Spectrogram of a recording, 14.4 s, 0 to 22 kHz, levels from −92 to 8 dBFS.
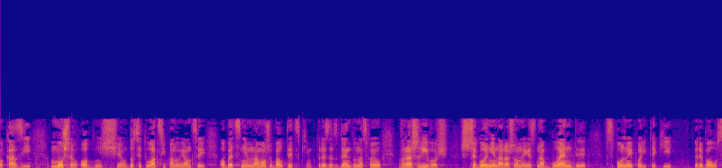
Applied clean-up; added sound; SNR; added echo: none; none; none; none.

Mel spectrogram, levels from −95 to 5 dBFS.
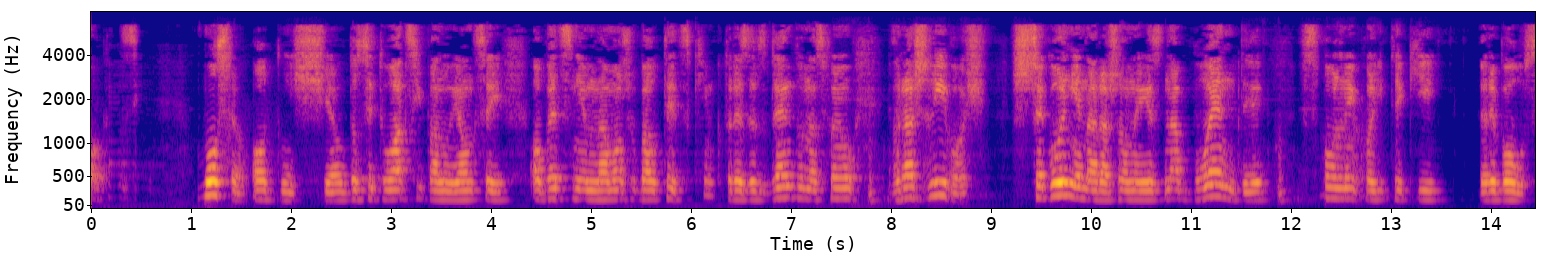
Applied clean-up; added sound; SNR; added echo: neural mask model DeepFilterNet 3.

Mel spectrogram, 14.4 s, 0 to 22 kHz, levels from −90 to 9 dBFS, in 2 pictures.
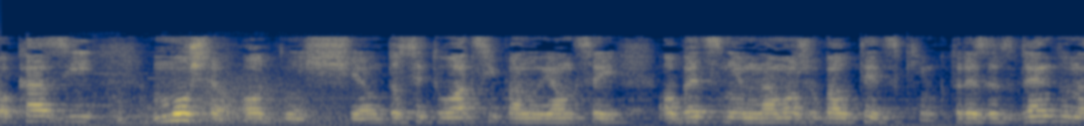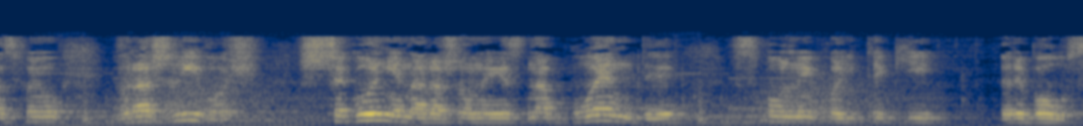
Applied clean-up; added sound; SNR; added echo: none; Subway, metro, underground / Sliding door; 20 dB; reverberation time 0.3 s.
